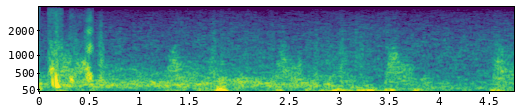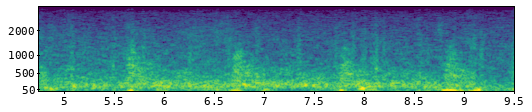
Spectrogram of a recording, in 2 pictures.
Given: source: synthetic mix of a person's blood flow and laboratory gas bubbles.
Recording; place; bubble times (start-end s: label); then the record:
Doppler ultrasound of blood flow; subclavian vein
0.09-0.23 s: bubbles
0.29-0.54 s: bubbles
From the record:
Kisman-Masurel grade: 213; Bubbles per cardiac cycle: several, 3 to 8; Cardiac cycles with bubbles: 1 to 10%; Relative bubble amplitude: loud (0.450 to 0.775); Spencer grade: 1 (occasional bubble signal discernible with the cardiac motion signal, with majority of cardiac periods free of bubbles); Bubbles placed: anywhere in the cardiac cycle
